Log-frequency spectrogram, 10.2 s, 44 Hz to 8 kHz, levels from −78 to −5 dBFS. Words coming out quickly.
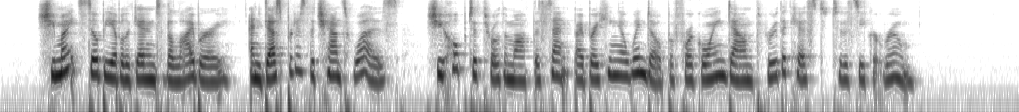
Yes: fast, 225 wpm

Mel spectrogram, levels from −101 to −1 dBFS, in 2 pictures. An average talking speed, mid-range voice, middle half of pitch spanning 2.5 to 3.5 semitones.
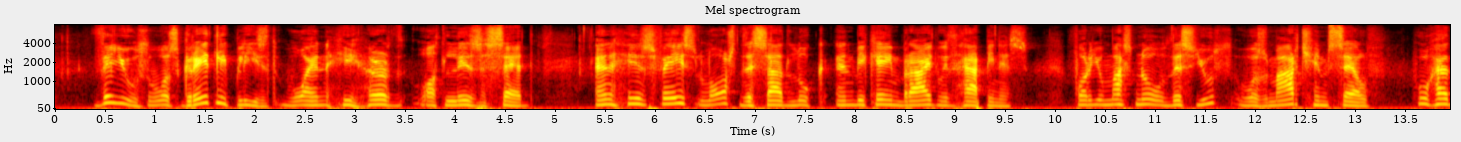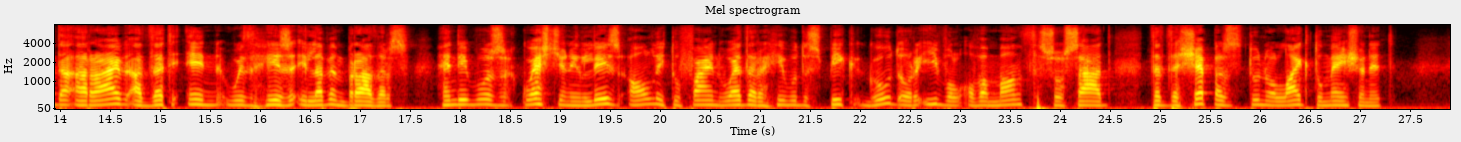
Yes: average, 155 wpm; medium, 155 Hz; average, 2.8 semitones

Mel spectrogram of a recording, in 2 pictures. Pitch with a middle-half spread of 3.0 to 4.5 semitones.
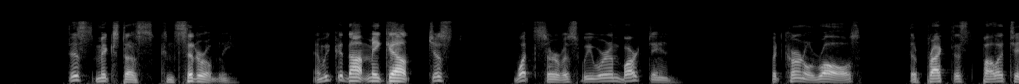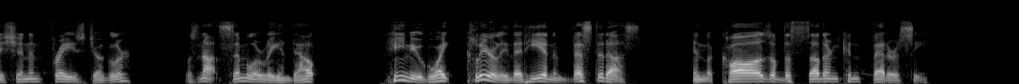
No: average, 4.9 semitones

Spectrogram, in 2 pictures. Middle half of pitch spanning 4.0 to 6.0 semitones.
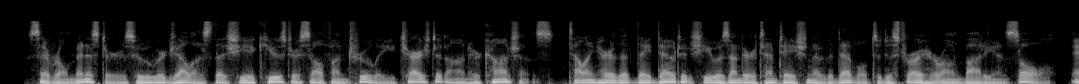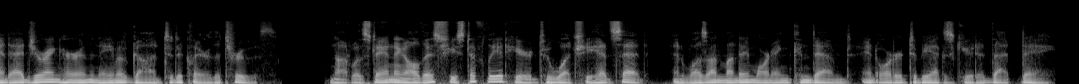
No: average, 3.3 semitones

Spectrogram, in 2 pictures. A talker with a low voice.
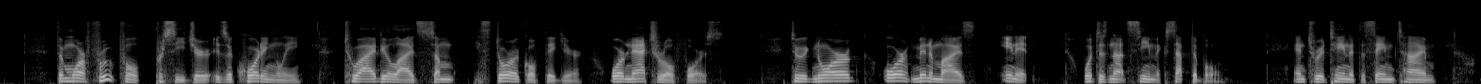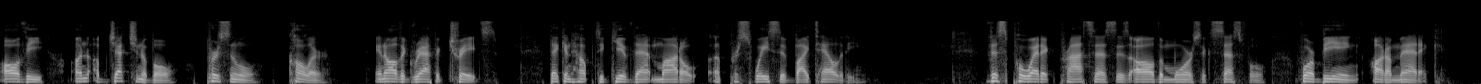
Yes: low, 120 Hz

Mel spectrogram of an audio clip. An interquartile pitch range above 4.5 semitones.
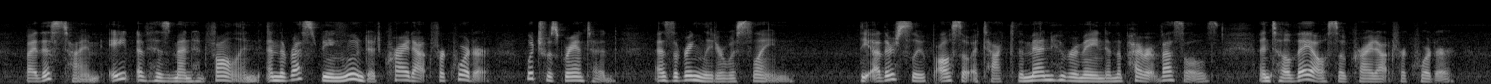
Yes: average, 5.0 semitones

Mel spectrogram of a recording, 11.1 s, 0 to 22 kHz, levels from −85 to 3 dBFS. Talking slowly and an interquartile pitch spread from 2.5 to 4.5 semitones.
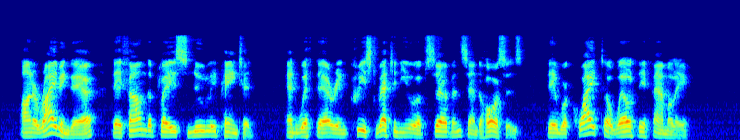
Yes: slow, 130 wpm; average, 4.1 semitones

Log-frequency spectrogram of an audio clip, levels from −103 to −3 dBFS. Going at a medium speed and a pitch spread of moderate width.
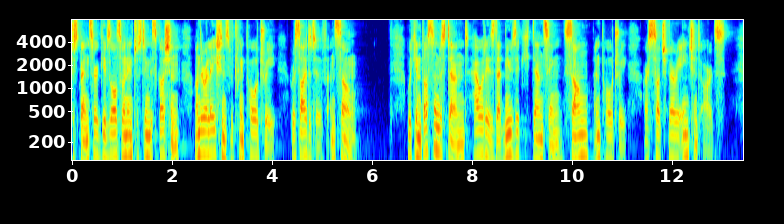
Yes: average, 145 wpm; average, 3.8 semitones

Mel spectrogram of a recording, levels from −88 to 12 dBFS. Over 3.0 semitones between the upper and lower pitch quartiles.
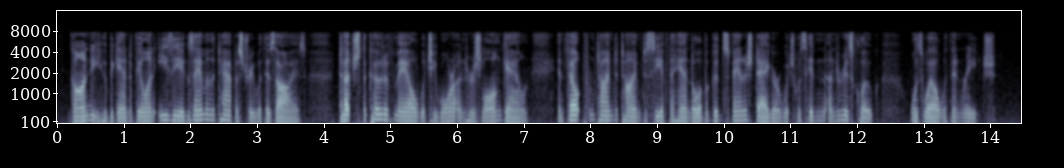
No: average, 2.7 semitones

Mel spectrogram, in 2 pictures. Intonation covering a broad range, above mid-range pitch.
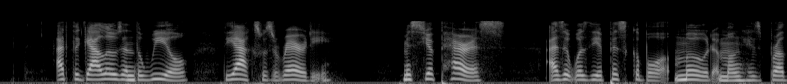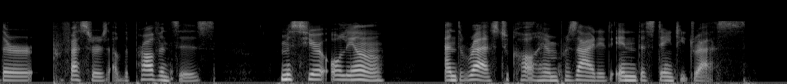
No: average, 3.1 semitones; high, 200 Hz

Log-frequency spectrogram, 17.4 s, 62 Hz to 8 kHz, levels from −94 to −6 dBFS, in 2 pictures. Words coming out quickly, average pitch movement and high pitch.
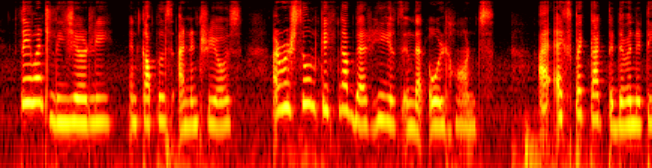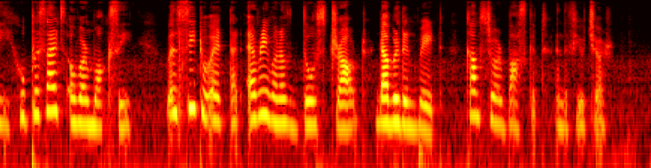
No: average, 165 wpm; average, 4.4 semitones; high, 230 Hz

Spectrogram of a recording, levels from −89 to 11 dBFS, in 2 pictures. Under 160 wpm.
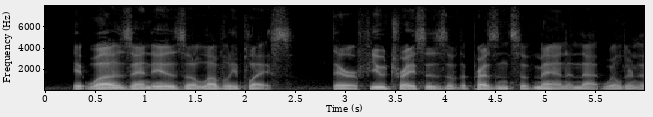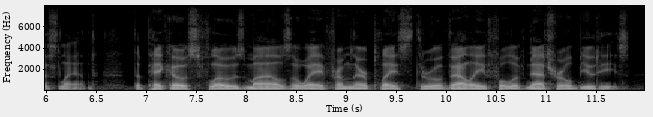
No: average, 175 wpm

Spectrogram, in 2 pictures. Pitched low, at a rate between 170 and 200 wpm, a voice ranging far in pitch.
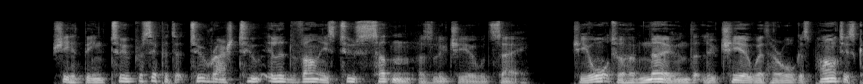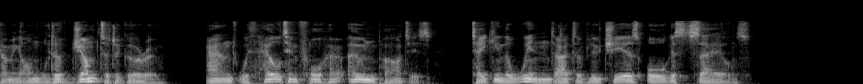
Yes: very low, 95 Hz; average, 175 wpm; wide, 6.7 semitones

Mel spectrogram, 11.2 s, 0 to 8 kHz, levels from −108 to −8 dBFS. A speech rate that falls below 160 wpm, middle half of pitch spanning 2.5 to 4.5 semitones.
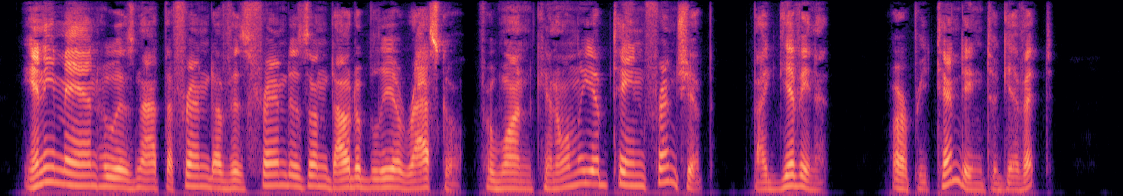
No: average, 150 wpm; wide, 5.5 semitones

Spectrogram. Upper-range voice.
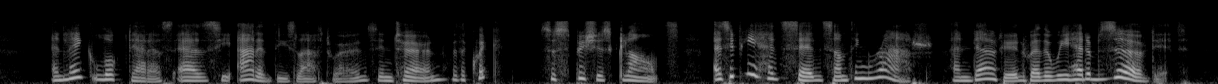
Yes: high, 195 Hz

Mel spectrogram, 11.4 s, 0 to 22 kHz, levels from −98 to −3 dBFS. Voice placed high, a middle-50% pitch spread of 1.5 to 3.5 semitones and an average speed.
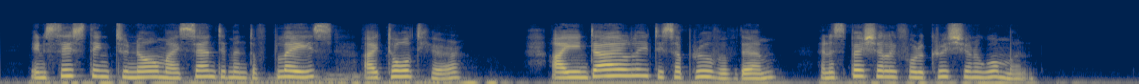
No: high, 245 Hz; average, 2.8 semitones; slow, 110 wpm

